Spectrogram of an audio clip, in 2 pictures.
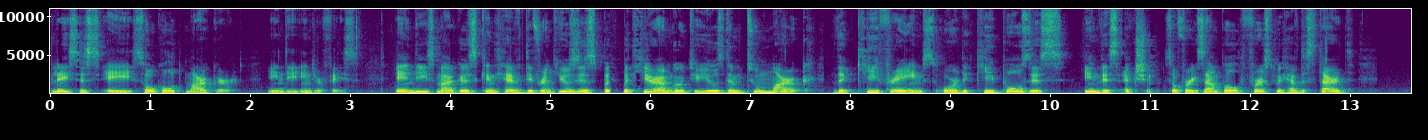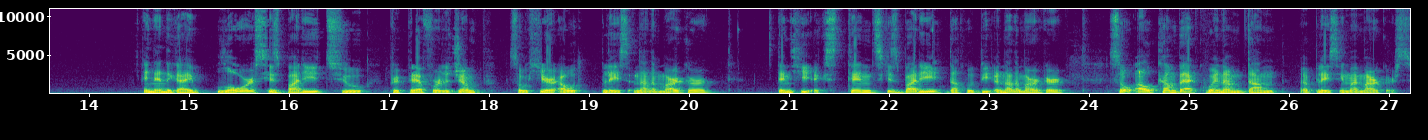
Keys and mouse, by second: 13.2-14.4 drag, 18.1 m, 20.5 click.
